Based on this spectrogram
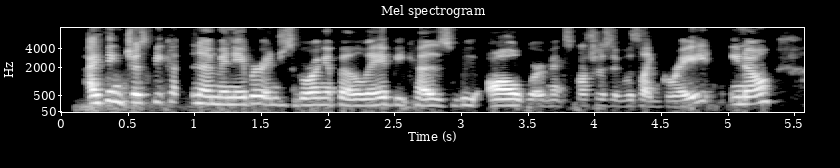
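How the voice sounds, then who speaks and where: Talking very fast with hardly any pauses, a woman with a Californian accent has a medium pitch, ordinary pitch variation and big swings in loudness. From US West Coast, Los Angeles. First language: Filipino language. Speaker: artist and photographer. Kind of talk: casual podcast interview. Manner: casual, heavy filler words.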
